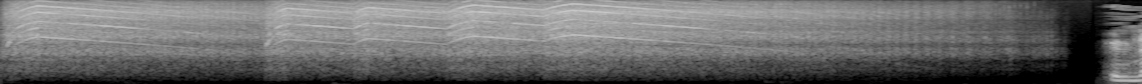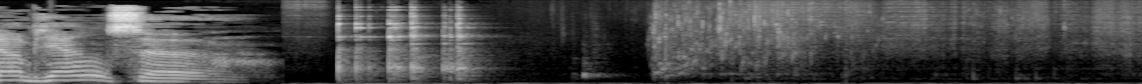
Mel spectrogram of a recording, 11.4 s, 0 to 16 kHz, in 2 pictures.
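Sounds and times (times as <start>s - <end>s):
electric drill whining: 0.0s - 5.4s
speech: 5.6s - 7.0s.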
